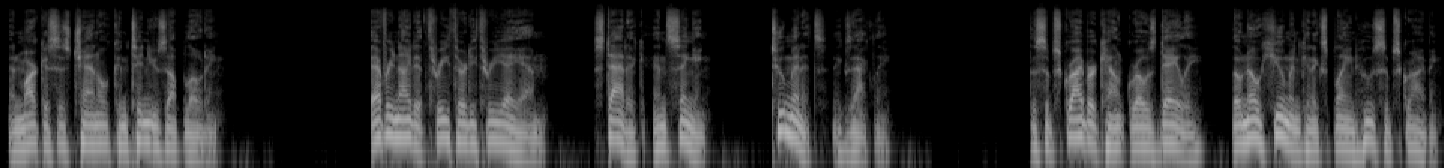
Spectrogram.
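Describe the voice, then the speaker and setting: A man reading scripted horror stories as a narrator, with a measured, ominous delivery. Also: sits low, lively intonation, dry recording, clean studio sound.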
